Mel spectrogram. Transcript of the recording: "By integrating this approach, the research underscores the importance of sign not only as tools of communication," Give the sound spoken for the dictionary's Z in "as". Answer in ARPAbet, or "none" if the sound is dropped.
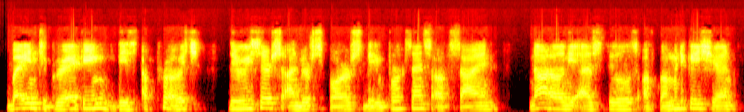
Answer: S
